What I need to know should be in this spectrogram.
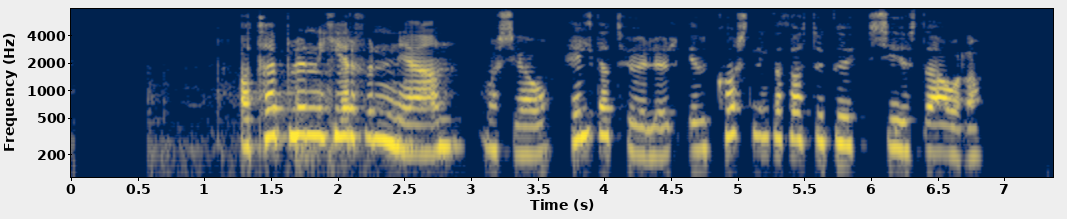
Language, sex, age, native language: Icelandic, female, 20-29, Icelandic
